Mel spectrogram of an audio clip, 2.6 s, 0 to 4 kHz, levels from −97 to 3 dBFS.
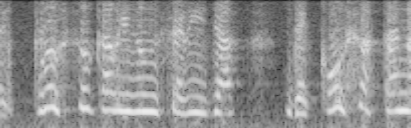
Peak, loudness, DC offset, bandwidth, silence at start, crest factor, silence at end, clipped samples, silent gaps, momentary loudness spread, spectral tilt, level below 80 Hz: -2 dBFS; -11 LUFS; 0.3%; 4 kHz; 0 s; 10 dB; 0 s; under 0.1%; none; 7 LU; -7.5 dB/octave; -40 dBFS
